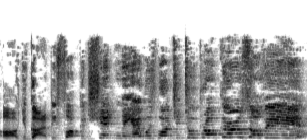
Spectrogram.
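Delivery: sudden high squealing shout of disbelief; shrill comic outrage at the dark TV; outraged neighbor. Retold or imitated. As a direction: play a guy whose TV just died, shrieking high. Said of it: "they stand there and go".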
